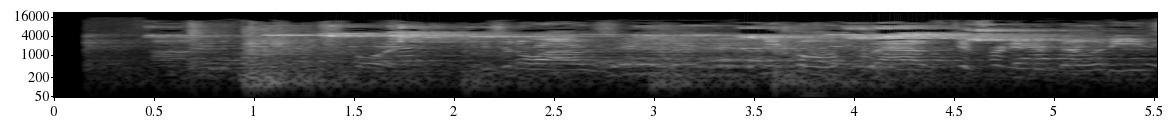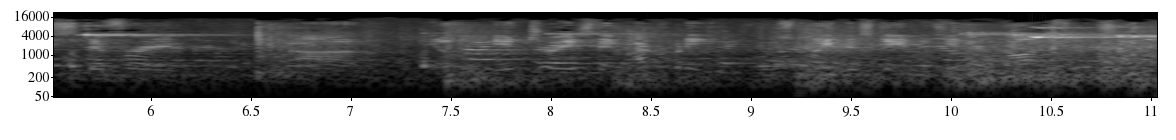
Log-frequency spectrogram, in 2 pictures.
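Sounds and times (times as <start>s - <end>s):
thuds and knocks echoing: 0.8s - 1.4s, 2.9s - 4.0s, 7.4s - 11.0s.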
